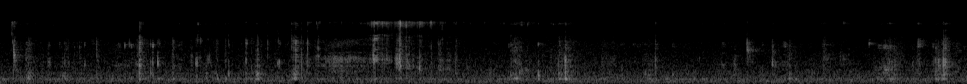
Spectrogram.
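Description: Chewing and biting on crisp-battered fried porgy, with small crunchy crackles and clicks scattered through.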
